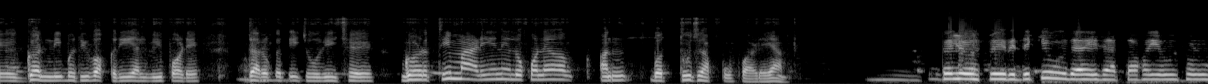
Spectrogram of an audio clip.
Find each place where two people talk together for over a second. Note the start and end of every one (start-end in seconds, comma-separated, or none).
none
